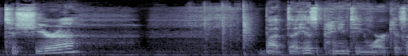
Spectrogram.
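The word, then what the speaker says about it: Texeira: I've been instructed his name is pronounced Tashira, but his painting work is amazing.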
